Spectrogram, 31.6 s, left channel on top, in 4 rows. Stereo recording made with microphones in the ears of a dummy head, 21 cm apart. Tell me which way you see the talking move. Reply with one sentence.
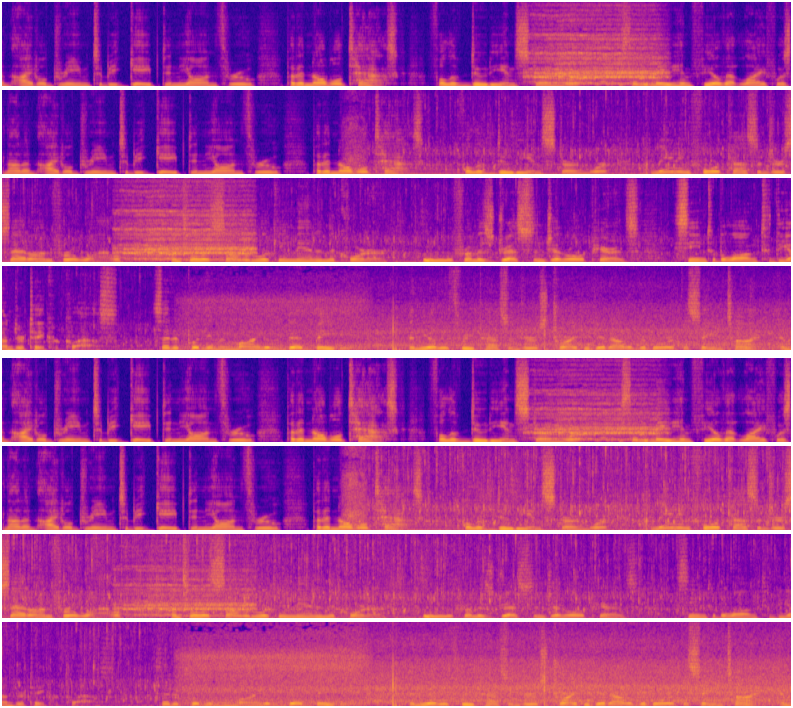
You can hear the talking go left and come back.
